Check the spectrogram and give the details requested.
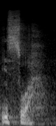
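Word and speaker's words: أسوة: Nah, di bab qiraat bacaan uswah ini itu bisa juga dibaca dengan iswah ya kan. Iswah. Jadi ada dua cara baca di sini bisa kita baca uswatun hasanah.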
